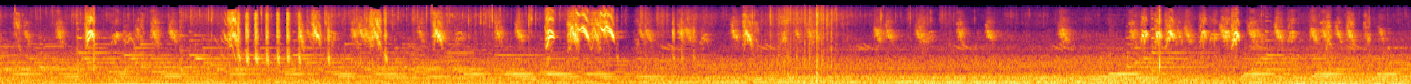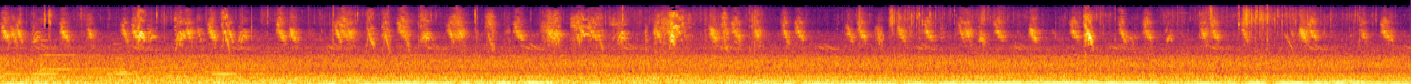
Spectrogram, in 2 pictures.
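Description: Young Eurasian tree sparrows chirping over and over in short, sharp calls, with wings fluttering as they come to the hand.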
